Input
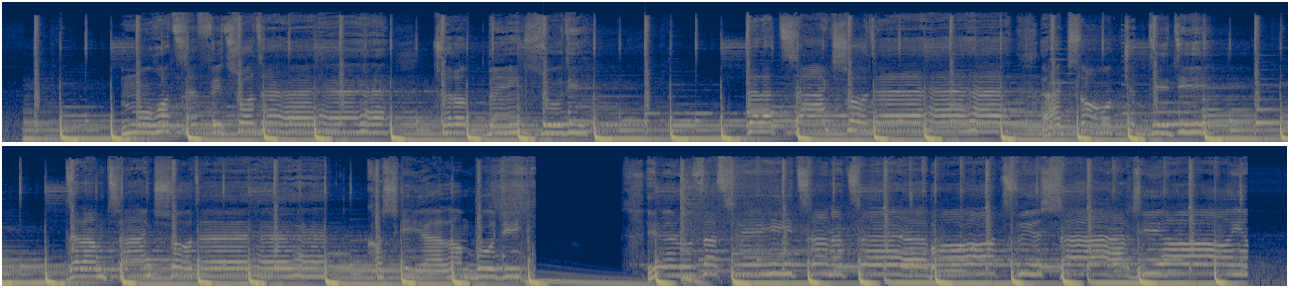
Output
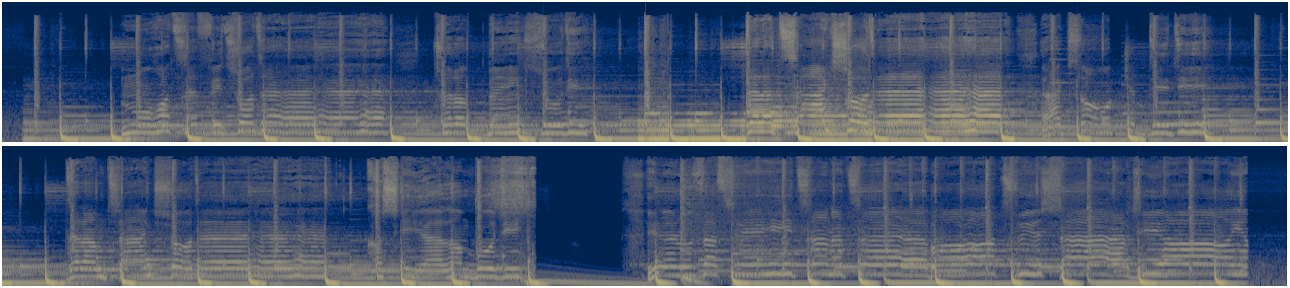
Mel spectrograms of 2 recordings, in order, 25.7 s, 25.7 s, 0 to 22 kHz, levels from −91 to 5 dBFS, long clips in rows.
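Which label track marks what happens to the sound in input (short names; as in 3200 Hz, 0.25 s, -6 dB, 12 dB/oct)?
6.360000	10.120000	fast leveller amount 100%
11.070000	11.480000	LPF 3600 Hz
16.090000	18.500000	resonant high shelf 3800 Hz +8 dB, Q 1.5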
